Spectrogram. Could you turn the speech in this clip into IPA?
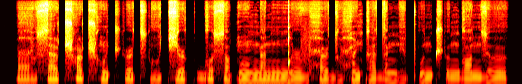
ʕo̤sa ʈ͡ʂʰɒʈ͡ʂʰõt͡ʃʼə˞t͡sʼo̤ t͡ɕə˞k ɡosɒpõ ŋanŋ͡ǃə˞v ħə˞do̤ħĩ kadaŋe̤ pʼunt͡ʃʼɵŋɡɒ nzɵ

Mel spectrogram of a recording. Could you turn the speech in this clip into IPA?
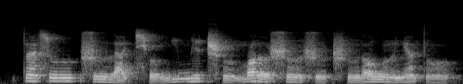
tã˦ɬu˦ | ʂu˧la˨ t͡ɕʰo˨ŋi˦ mi˦ʈ͡ʂʰõ˨ mɔ˦ɾo˨ ʂõ˦˨ʂu˨ʈ͡ʂʰũ˧ ɾɔ˦wõ˧ ʎã˧tɔ̃˨

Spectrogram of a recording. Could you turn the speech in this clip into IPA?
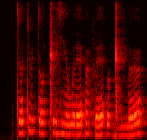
tətʉtɤ ǁʉzʲœ̃ wəɾɛʔœ̃ fɛ ʔɤɡ͡ǁʉmœ

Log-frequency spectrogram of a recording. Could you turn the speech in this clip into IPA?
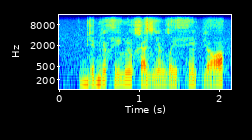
bʲe bʲõhiʎũ xæzʲæ̃ɡʷihĩ pʲɒ

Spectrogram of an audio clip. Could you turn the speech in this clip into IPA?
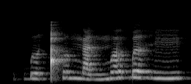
ɓʊ˨ǃʰʊ˧ŋa˨n mʊ˦lˠɓə˦ ɦĩ˦

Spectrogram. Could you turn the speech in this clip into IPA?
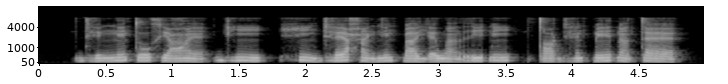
dʱeŋẽ toxeʕɛ̃ | ɡʱĩ | hĩ ɡʱɛħæ̃ ɡẽk͡pa jɛwãriɗĩ | tˤæɡʱɛ̃k͡pẽɗã tæ

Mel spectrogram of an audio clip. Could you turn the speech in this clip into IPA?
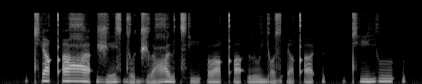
cʰe˦qʼe˦ʕa˦˨ʔ ʒe˨˦zdo˨ d͡ʒɤ˨ ʕɯ˦˨t͡sʼi˨ ʔɔ˦qʼa˦˨ʔlu˦ jɔ˨zʔe˨qʼɯ˦ʔ | cʰi˦ ju˦ʔ

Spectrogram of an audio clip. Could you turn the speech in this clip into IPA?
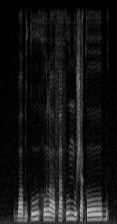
bɒ bukuː ho lɒːfafu n̪uʃakoːb

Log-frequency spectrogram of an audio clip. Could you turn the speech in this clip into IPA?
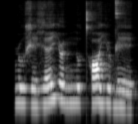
ɳuʒeɣɛ jə˞nːut̪ʰɒ jʉɖe

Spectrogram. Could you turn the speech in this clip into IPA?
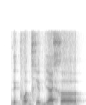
ɾʲʌɡvʌɡxɪbʲæ xʌ

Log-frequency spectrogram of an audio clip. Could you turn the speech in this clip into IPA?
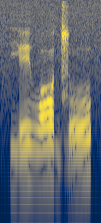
je βɔ d͡zo

